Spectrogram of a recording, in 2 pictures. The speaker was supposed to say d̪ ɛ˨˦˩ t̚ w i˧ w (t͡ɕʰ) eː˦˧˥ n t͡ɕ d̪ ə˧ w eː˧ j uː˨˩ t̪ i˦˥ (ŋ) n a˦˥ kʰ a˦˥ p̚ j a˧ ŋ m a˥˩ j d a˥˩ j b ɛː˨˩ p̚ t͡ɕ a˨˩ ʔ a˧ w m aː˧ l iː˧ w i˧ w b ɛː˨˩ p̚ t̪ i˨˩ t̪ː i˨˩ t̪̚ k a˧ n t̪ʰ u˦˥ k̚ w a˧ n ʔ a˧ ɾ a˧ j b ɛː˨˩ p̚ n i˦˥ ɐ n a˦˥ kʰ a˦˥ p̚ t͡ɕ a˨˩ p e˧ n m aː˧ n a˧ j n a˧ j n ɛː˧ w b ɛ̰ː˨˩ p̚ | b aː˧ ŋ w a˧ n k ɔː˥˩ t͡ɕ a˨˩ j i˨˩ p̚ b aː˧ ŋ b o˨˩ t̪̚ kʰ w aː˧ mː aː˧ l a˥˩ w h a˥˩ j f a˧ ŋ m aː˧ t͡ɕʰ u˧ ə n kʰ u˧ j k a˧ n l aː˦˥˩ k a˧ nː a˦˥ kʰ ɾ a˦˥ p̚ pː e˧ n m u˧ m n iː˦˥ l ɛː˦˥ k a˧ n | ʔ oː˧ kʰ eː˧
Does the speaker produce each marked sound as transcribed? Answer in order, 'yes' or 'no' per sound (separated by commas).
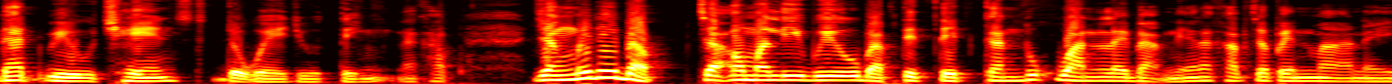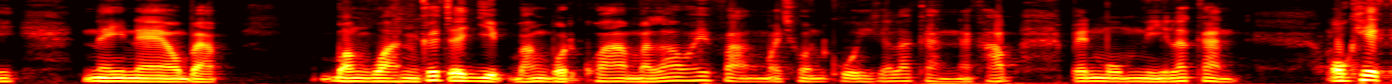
yes, yes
